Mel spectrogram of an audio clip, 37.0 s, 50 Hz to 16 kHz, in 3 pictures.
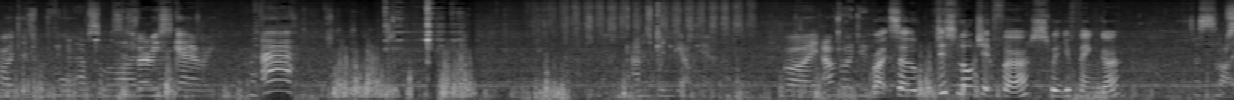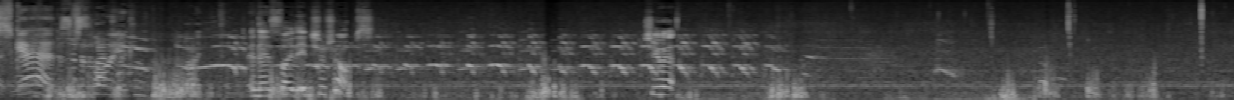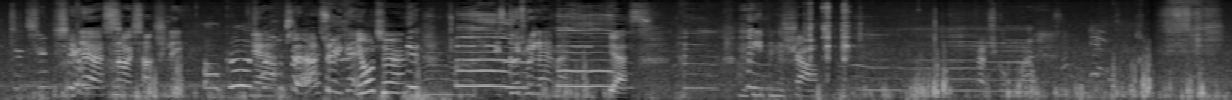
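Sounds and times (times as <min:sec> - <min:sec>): wind buffeting microphone: 0:00.0 - 0:37.0.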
